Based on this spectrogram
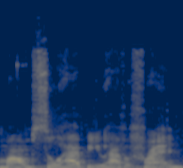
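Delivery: ordinary delivery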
